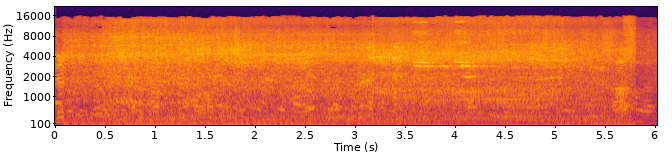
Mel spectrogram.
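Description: A steady low rumble with an even background hiss, under faint voices of people talking nearby; it cuts off suddenly near the end.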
